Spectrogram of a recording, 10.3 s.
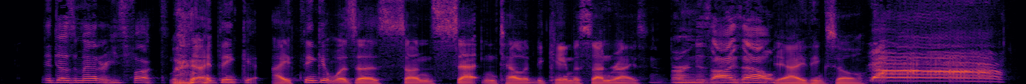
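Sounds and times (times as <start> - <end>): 
speech: 0.4 - 9.0
person imitating a pterodactyl scream: 8.7 - 10.2.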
